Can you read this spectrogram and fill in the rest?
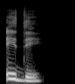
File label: "aider", french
